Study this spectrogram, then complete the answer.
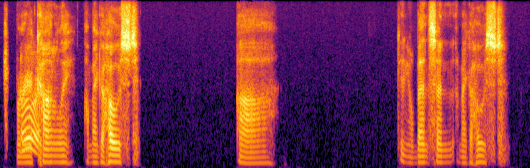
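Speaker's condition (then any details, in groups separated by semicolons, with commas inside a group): No condition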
